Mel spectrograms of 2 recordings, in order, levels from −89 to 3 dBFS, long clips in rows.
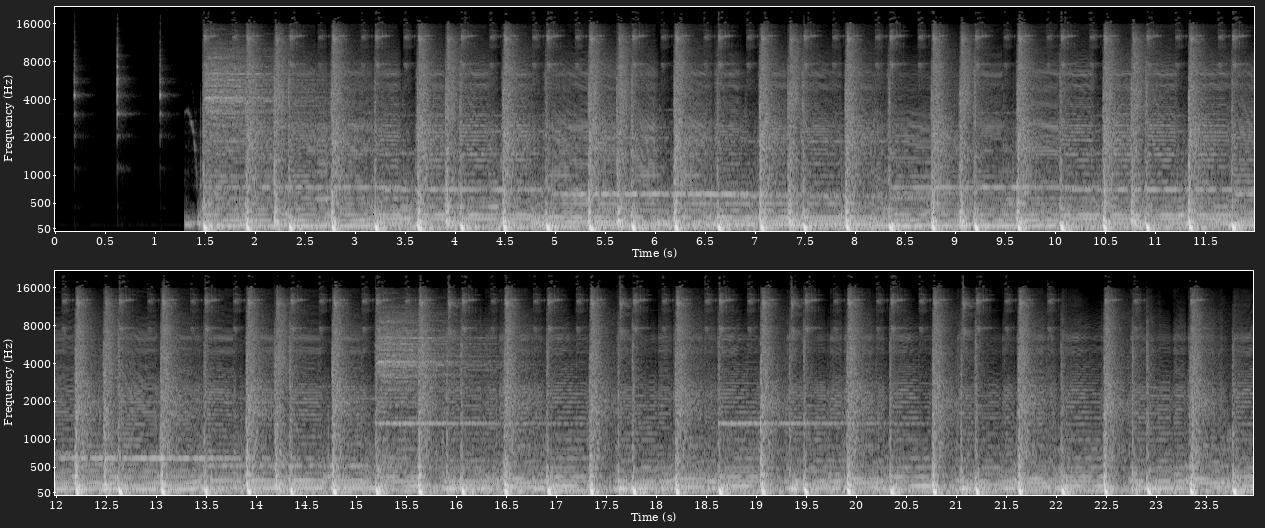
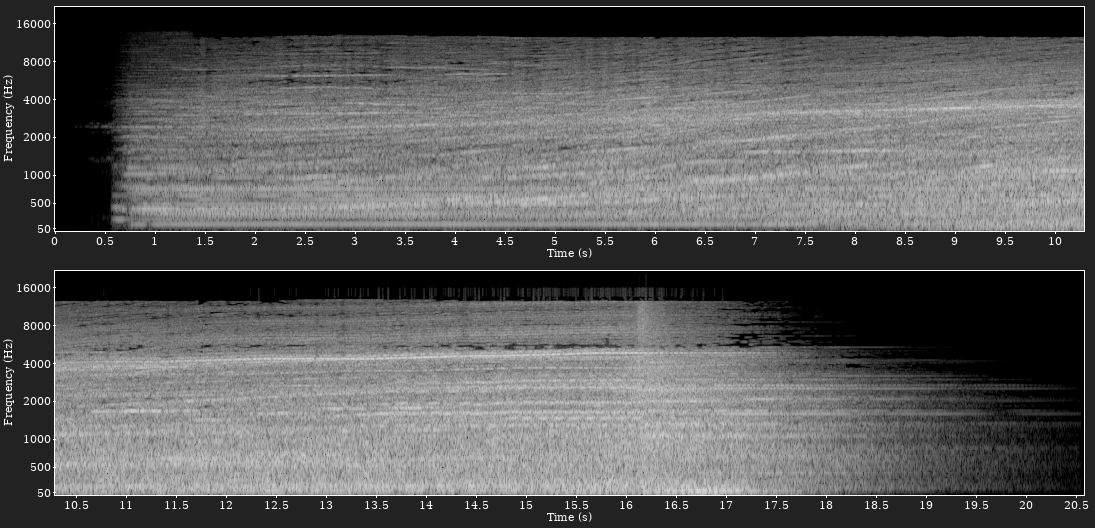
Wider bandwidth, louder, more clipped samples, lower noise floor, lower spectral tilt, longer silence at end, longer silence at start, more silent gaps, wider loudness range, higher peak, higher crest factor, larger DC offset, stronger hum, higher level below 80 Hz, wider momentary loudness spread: about the same, 17 kHz vs 15.5 kHz; second, -20 LUFS vs -13 LUFS; neither; second, -47 dBFS vs -70 dBFS; first, -5.5 dB/octave vs -2.5 dB/octave; second, 0 s vs 1.85 s; first, 1.3 s vs 0.65 s; neither; second, 1 LU vs 12 LU; about the same, 0 dBFS vs 0 dBFS; about the same, 18 dB vs 16 dB; neither; neither; first, -22 dBFS vs -36 dBFS; second, 3 LU vs 15 LU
